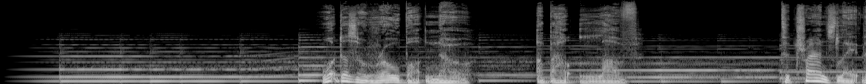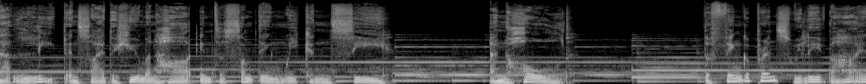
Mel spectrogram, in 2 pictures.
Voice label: Ad; Etsy

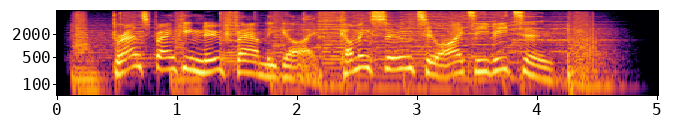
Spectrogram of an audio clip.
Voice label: promo

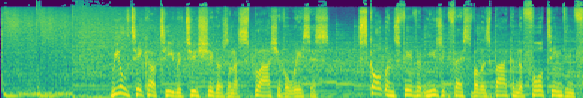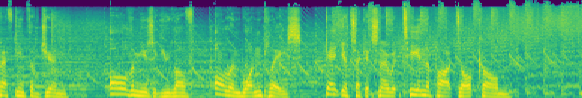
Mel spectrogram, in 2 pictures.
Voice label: VO Reel; T In The Park

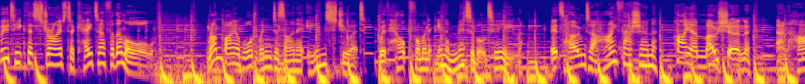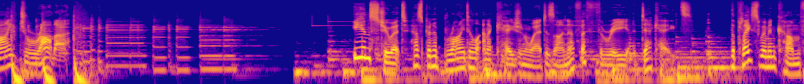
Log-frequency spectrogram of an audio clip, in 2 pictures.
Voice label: doco bride

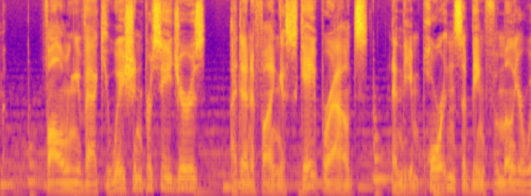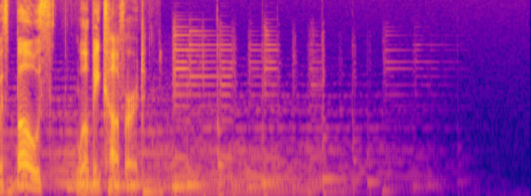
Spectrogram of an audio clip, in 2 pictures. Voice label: explainer fire safety

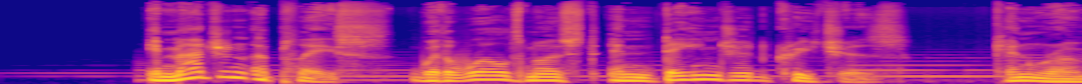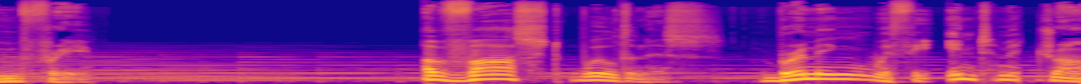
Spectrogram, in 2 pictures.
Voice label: Documentary

